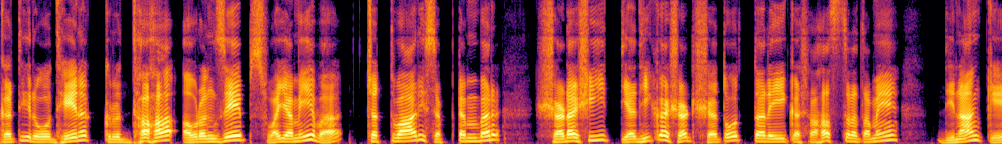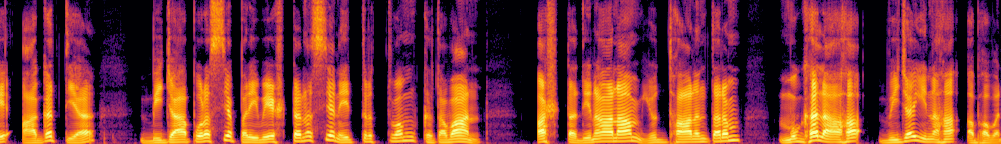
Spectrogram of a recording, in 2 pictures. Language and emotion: Sanskrit, neutral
